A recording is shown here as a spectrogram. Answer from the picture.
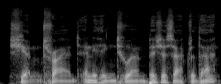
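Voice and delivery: plain reading voice

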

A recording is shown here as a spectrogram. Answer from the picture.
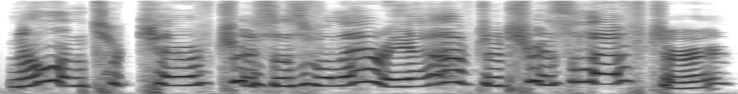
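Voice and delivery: very high, slow, wailing elf voice; a tiny elf wailing in grief; wailing house elf. A narrator's reading. Old elf wailing to Valeria's family. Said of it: "Triss wailed".

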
